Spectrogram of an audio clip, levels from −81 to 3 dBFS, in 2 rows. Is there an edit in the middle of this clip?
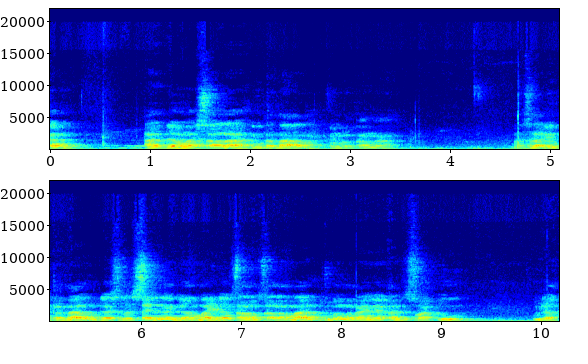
no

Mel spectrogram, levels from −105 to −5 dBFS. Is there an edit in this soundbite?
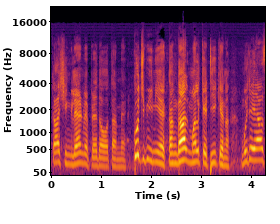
yes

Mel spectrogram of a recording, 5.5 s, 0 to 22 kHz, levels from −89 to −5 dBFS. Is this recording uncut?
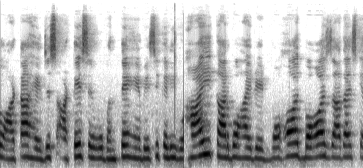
no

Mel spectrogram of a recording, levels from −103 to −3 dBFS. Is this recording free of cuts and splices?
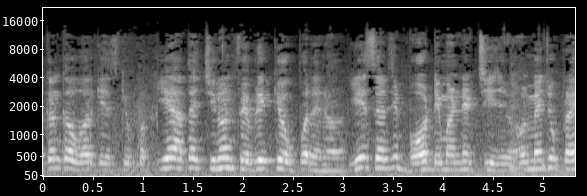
no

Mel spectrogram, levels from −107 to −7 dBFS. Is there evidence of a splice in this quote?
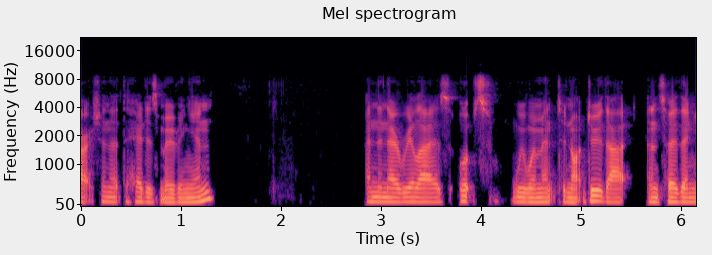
no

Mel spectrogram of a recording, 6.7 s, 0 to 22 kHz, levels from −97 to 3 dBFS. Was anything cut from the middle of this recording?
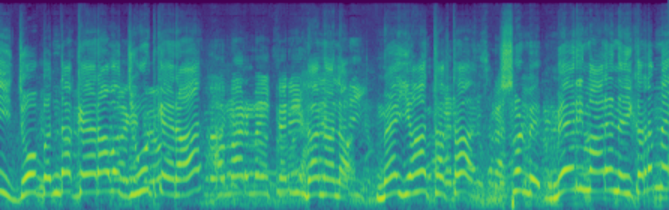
no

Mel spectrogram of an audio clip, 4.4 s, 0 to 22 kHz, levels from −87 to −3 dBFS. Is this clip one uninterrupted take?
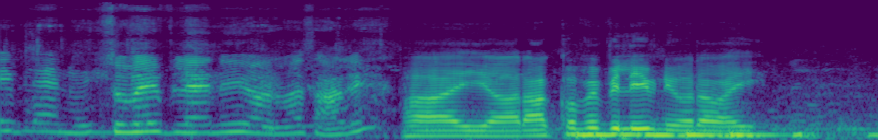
no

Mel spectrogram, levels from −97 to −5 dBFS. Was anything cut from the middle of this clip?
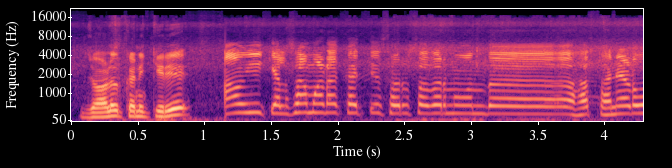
yes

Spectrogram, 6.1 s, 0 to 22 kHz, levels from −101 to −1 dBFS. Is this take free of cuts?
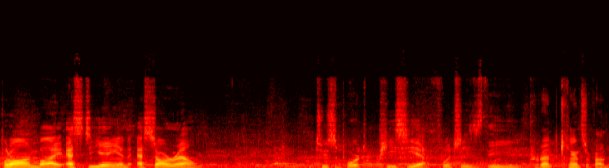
yes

